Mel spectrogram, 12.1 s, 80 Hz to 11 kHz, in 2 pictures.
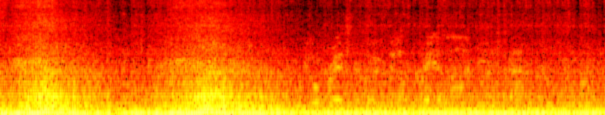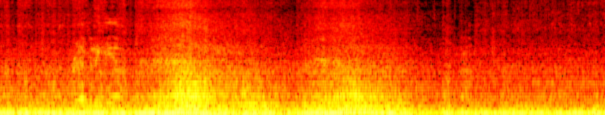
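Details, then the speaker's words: Ford Coyote V8 with 107mm turbo revs cleanly in quick blips with no stumble or misfire, after swapping injectors and correcting base fuel pressure; it had been lean popping because the system assumed 90 psi; normal revving. "all right so we got it running all we did was change the in he changed the injector"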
